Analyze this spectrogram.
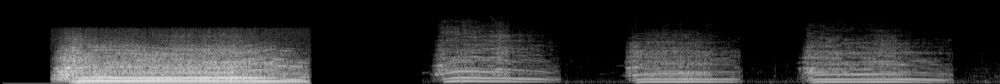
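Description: A moose gives deep, drawn-out nasal moans, one long and steady, then three shorter sagging ones.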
